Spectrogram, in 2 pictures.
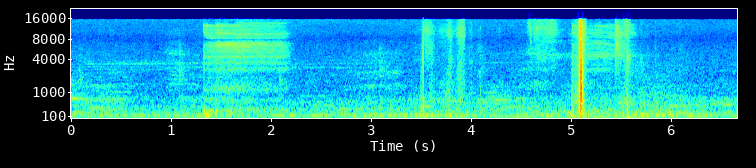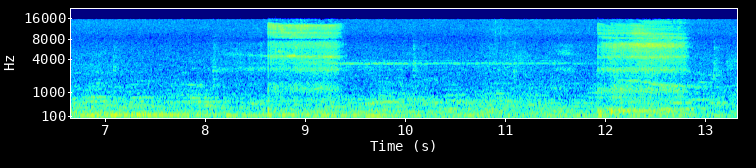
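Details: Soft, breathy snores recurring every few seconds, with a few clicks and room noise between them, from a sleeping female pet dog; snoring.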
